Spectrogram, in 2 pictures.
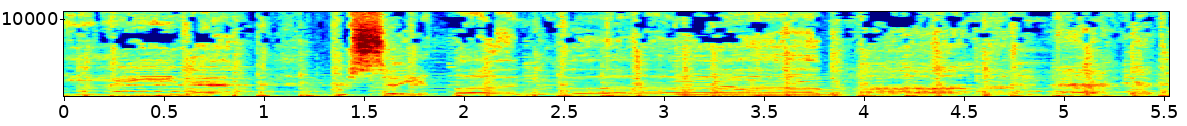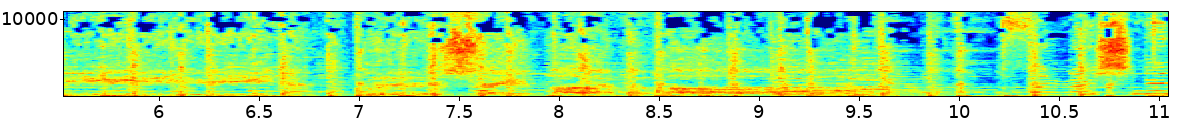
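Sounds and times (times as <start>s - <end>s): men singing in chorus: 0.0s - 9.9s.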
